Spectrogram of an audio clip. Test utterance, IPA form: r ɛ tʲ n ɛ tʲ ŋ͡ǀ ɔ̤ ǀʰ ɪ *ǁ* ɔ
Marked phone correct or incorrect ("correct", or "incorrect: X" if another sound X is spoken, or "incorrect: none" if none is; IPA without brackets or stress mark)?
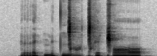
correct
